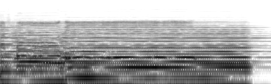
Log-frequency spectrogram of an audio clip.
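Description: Electronic keyboard playing held organ-voice chords of a hymn tune, the chord changing about a second in. The chord is released near the end and dies away.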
